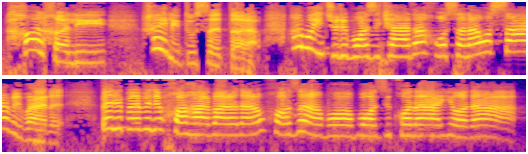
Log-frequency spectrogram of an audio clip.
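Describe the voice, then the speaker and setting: A woman's voice: extremely high pitch, heavily acted. A woman doing an eager little boy bunny. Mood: bored. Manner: animated, childlike, lively rises. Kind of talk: storybook reading.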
